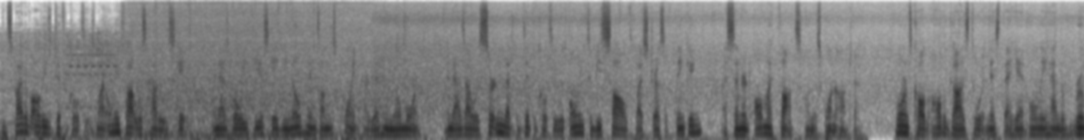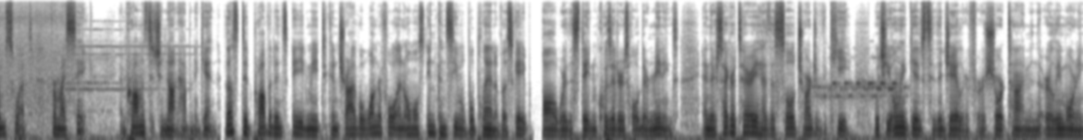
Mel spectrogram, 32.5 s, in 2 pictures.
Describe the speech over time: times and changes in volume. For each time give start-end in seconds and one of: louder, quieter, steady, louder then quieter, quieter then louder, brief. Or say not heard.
0.0-32.4 steady.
